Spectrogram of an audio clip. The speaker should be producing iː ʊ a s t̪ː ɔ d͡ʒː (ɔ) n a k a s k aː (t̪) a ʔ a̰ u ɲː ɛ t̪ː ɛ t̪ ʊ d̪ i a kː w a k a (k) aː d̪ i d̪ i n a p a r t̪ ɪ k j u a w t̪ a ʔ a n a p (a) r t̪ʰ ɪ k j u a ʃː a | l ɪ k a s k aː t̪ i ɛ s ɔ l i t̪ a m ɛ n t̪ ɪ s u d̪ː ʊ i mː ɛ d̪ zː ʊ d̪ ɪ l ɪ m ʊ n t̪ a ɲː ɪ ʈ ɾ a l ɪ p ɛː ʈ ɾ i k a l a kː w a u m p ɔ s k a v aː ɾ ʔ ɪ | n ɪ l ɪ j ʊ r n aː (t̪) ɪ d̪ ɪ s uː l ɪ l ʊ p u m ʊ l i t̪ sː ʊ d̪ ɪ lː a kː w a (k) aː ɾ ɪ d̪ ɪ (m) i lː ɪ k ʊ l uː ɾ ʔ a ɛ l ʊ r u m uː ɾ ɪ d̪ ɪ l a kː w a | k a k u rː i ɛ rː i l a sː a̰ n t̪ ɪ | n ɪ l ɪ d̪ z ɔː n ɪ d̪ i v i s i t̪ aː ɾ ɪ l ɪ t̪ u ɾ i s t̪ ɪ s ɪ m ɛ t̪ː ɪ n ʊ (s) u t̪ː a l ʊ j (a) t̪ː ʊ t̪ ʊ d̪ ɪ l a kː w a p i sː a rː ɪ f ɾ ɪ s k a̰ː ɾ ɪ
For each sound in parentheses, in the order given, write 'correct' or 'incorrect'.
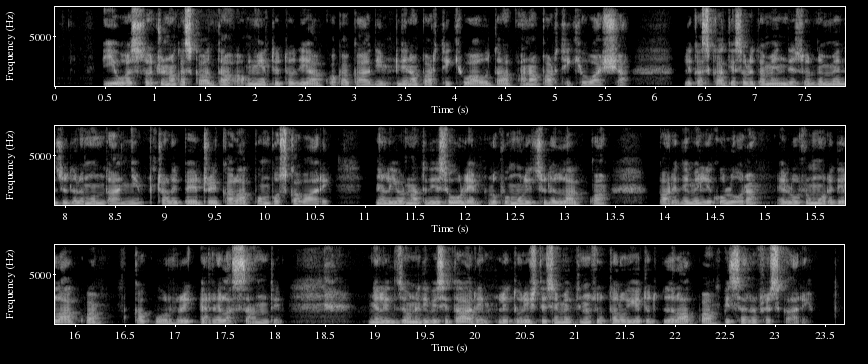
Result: incorrect: u, correct, correct, correct, correct, incorrect: p, correct, correct, incorrect: ɛ

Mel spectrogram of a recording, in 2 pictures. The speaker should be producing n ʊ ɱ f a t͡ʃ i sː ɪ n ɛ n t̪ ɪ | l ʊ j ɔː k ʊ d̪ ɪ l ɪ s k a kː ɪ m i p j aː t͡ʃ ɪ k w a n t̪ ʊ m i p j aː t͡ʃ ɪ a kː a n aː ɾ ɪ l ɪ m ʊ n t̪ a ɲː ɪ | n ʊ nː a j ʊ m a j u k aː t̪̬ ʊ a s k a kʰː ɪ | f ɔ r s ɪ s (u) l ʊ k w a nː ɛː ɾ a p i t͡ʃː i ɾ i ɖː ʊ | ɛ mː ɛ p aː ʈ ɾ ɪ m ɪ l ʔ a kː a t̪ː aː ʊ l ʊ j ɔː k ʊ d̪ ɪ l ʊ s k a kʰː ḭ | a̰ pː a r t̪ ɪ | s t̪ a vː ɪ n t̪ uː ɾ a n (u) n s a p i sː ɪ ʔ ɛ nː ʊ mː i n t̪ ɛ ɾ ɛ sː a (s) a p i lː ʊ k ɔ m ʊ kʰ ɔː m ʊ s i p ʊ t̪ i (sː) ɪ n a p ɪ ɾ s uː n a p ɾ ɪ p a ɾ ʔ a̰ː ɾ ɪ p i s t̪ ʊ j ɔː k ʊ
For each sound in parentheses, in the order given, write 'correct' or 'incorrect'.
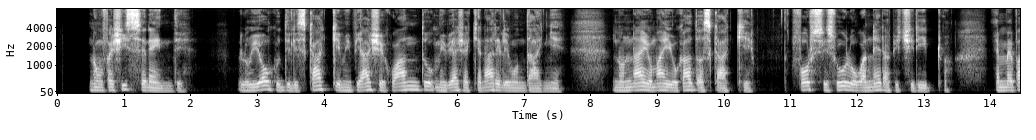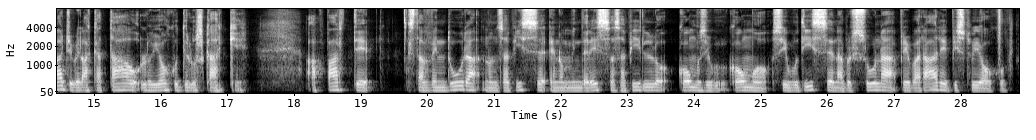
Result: incorrect: uː, incorrect: ʊ, correct, correct

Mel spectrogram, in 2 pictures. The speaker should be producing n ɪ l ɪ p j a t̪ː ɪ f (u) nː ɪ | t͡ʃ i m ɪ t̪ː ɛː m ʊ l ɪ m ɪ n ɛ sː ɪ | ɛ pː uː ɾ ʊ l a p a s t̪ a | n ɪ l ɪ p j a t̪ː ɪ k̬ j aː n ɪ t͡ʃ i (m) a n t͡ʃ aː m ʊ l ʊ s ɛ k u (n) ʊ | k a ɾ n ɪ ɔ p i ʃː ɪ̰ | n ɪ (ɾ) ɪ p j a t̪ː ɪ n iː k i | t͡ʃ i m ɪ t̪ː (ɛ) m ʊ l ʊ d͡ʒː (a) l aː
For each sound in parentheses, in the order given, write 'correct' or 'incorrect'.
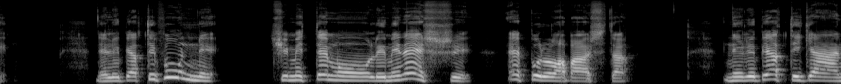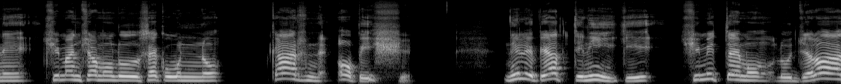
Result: correct, correct, incorrect: nː, incorrect: l, incorrect: ɛː, incorrect: ɛ

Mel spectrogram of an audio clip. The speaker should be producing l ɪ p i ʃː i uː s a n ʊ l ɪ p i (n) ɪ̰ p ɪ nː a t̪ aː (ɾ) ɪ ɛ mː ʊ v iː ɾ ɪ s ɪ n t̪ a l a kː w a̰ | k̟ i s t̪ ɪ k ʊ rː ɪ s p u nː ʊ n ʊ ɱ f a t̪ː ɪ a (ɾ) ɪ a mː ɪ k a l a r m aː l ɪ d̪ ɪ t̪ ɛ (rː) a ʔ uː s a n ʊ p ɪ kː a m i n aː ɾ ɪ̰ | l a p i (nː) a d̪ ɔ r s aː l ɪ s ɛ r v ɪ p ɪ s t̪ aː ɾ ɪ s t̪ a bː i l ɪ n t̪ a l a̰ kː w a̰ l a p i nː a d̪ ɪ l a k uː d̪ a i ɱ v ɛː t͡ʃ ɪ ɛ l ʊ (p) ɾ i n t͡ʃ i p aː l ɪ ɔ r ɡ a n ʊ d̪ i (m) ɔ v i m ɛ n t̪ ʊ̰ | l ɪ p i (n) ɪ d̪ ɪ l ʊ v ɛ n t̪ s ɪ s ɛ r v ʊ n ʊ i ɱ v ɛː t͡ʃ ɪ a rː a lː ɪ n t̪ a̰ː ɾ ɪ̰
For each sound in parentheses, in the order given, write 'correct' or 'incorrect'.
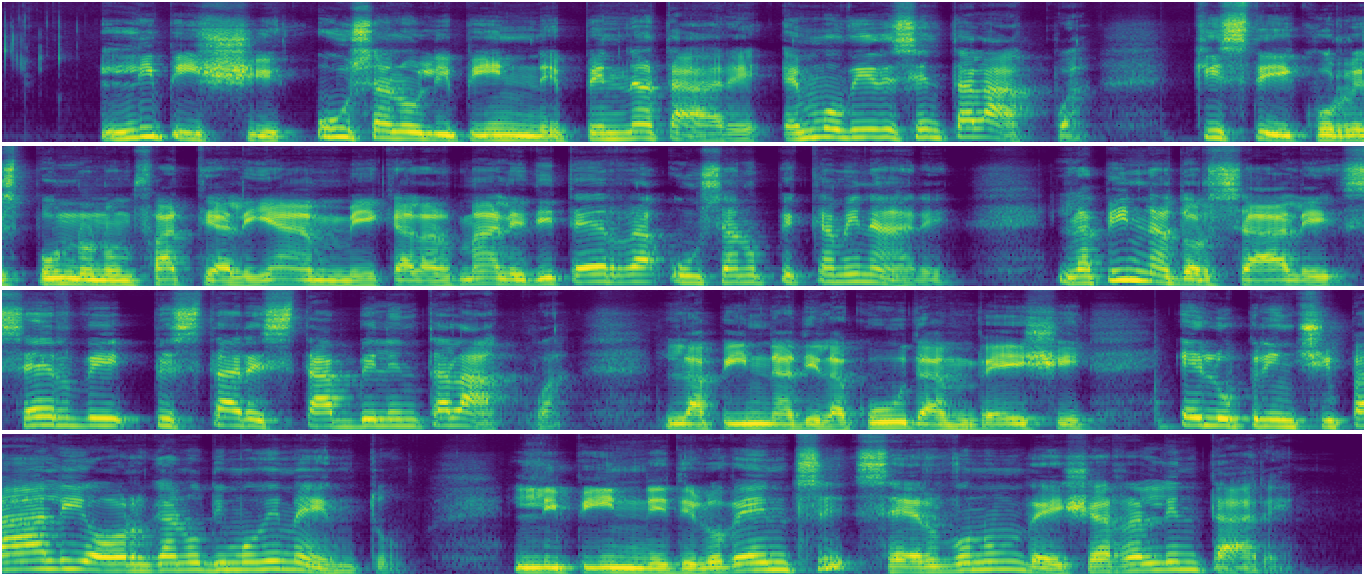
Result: incorrect: nː, correct, incorrect: l, correct, correct, correct, correct, incorrect: nː

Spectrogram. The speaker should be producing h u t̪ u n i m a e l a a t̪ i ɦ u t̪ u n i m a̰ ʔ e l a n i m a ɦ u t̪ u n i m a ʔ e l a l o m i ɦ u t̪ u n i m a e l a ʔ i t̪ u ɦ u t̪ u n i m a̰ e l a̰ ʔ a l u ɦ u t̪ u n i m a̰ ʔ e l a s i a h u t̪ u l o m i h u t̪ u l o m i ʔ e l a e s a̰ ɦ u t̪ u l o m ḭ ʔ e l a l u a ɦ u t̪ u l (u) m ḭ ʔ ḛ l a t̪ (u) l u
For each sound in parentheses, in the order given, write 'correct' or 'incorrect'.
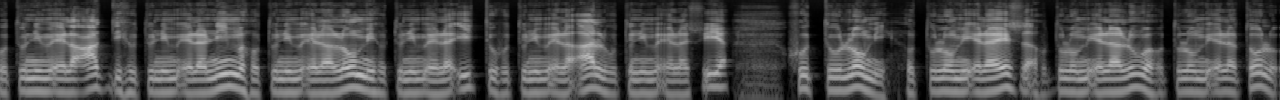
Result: incorrect: o, incorrect: o

